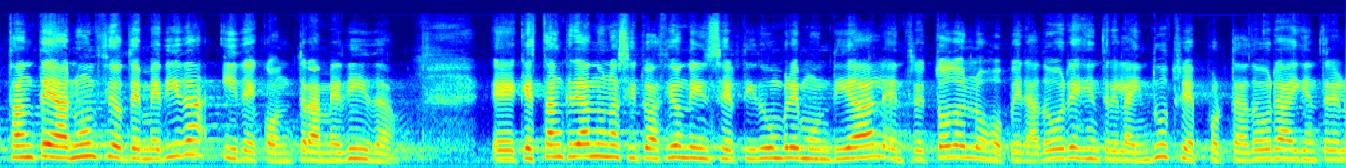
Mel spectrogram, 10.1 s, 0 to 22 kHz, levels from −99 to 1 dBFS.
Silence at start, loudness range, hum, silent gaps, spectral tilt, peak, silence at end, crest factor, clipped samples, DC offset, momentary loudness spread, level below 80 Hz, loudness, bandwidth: 0 s; 3 LU; 50 Hz at -65 dBFS; none; -4 dB/octave; -6 dBFS; 0 s; 20 dB; under 0.1%; under 0.1%; 9 LU; -64 dBFS; -25 LUFS; 16 kHz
